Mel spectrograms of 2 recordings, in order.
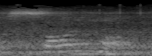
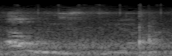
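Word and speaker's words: Elysium: go to this camp asylum. It's pronounced Alicia, and it means paradise.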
